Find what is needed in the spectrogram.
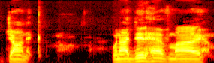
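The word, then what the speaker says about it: Canik: canic this is also a 9mm it's actually pronounced johnic when I did have my my gun shop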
